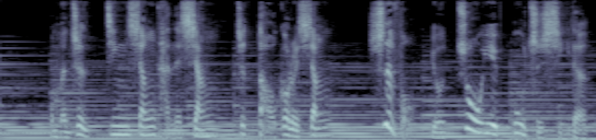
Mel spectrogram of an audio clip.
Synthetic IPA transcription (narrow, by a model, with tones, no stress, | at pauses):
wɔ˨˩mə˦nʈ͡ʂɤ˥˨t͡ɕi˥nɕjɑ˥ŋt̪ʰa˨˧˥nd̪ə˨ɕjɑ˥ŋ | ʈ͡ʂɤ˥˨t̪ɑ˨˩ʊkɑ˥˩ʊd̪ə˩ɕjɑ˥ŋ | ʂɻ̩˥˩fo̰˨˩˦ʊjo˨˩ʊt͡swɔ˥˧jɛ˥˧pu˥˩ʈ͡ʂɻ̩˨˩ɕi˧˥˦d̪ə̰˧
